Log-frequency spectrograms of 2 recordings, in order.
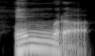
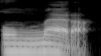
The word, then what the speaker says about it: Humera: In the last video, I requested you to guide me about the pronunciation of Humera. And people said it's not Himra, it's Humera.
